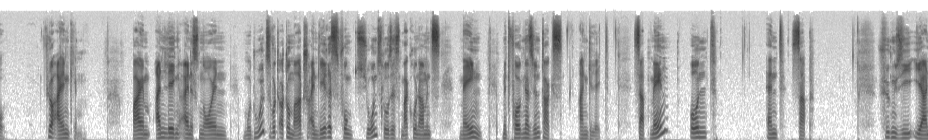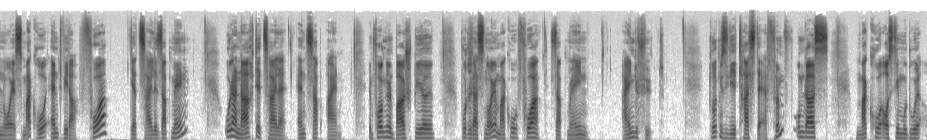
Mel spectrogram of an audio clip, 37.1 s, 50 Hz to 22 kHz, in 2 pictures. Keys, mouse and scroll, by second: 14.4-16.0 drag.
